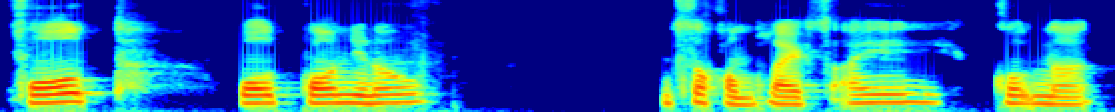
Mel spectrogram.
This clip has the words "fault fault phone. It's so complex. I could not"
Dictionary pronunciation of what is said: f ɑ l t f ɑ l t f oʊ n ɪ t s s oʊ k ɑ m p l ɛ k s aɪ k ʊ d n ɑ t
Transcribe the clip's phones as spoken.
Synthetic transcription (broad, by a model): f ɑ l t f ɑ l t p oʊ n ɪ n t s oʊ k ɑ m p l ɛ k s aɪ k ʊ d n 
